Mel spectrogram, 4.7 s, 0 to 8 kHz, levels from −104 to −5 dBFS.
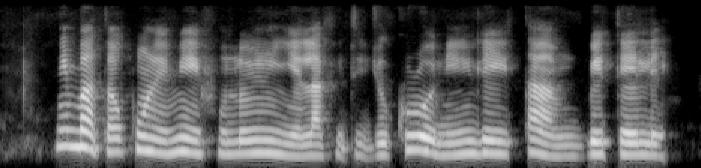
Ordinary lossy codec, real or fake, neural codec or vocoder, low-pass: none; fake; codec, 24 kHz, 3.1 kbps, DualCodec; 7.2 kHz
